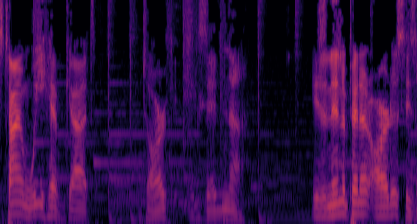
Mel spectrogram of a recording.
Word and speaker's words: Exidna: I always tell everybody it's Exidna, but yeah, it's a quick, a nice little mental game that that setup of letters makes people either just say Exidna. It doesn't. A lot of people cannot say it right, so I kind of picked it for that.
